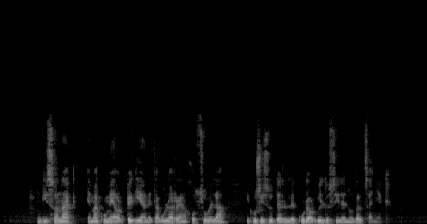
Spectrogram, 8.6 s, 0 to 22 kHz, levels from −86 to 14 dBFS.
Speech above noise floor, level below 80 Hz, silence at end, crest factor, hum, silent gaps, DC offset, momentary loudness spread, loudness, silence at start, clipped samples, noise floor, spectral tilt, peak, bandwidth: 45 dB; -86 dBFS; 0.95 s; 20 dB; none; none; under 0.1%; 10 LU; -31 LUFS; 0.75 s; under 0.1%; -76 dBFS; -6 dB/octave; -12 dBFS; 10.5 kHz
